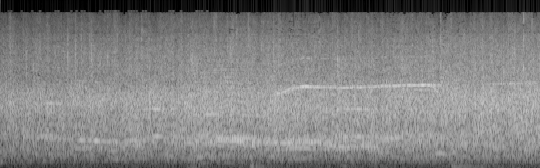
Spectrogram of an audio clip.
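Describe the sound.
Loud, sustained applause and crowd noise welcome Ukrainian President Volodymyr Zelensky at a joint meeting of Congress in Washington, a dense wash of clapping that stays strong throughout and swells slightly partway through.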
